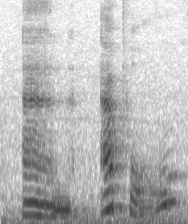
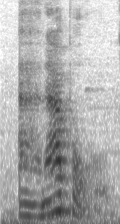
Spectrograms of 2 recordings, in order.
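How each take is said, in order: First: The two words are said separately. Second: The two words run together as one. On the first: "two words" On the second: "join the word an with the word after it to make one long word"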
